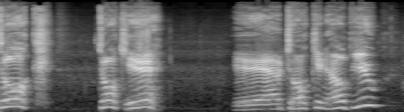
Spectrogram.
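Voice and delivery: loud resonant voice. A game master voicing Doc answering a player at the tent, booming voice. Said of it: "you hear a rather booming voice uh, reply to you".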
